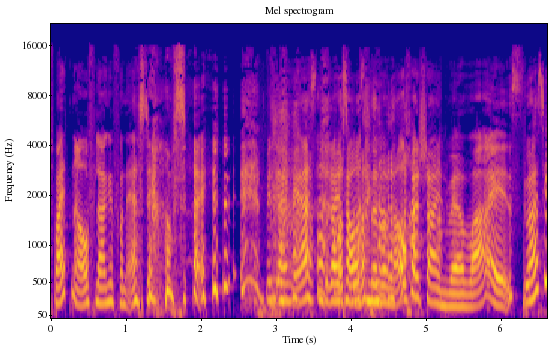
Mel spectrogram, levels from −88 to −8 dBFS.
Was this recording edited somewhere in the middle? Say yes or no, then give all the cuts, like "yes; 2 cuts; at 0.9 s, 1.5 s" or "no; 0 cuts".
no; 0 cuts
